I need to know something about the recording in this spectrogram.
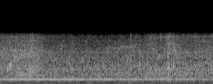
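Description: Steady hiss of water spraying onto a plastic slip-and-slide, with faint splashes as a child slides along the wet sheet. A low steady hum runs underneath.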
